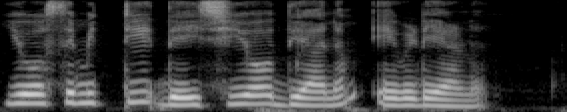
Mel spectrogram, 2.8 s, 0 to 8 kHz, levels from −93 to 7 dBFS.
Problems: none marked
